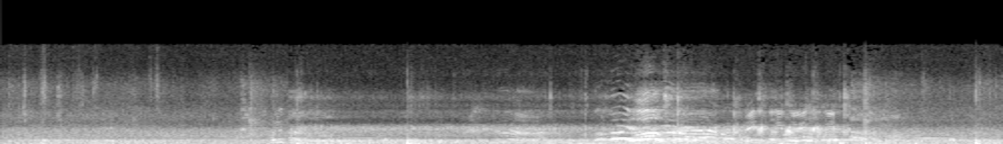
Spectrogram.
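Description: Footballers shouting and calling to each other across the pitch, busiest from about six seconds in, with a few short thuds of the ball being kicked.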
